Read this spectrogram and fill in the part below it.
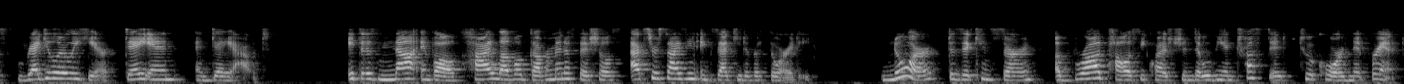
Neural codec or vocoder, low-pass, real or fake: none; 5.4 kHz; real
